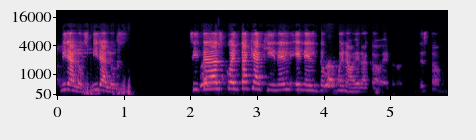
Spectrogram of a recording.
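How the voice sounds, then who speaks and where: High, bright-voiced Colombian woman teaching. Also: lo-fi sound, slight background noise. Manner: excitable, repeats herself, talks fast. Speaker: psychology lecturer. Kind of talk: live online class.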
